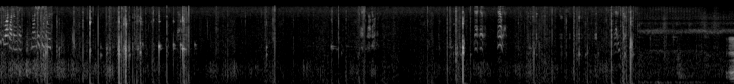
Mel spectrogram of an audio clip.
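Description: A steel safety chain clinks and rattles against a trailer coupler.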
